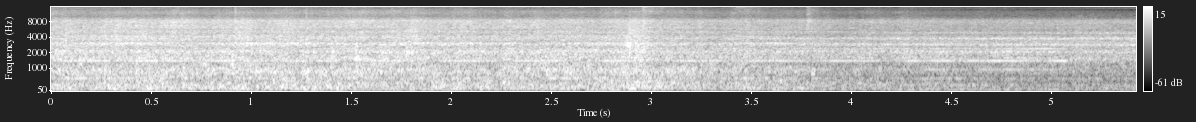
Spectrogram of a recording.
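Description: Freight train of container wagons rolling across a level crossing, wheels clattering over the rails. The sound fades over the last two seconds as the end of the train passes.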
